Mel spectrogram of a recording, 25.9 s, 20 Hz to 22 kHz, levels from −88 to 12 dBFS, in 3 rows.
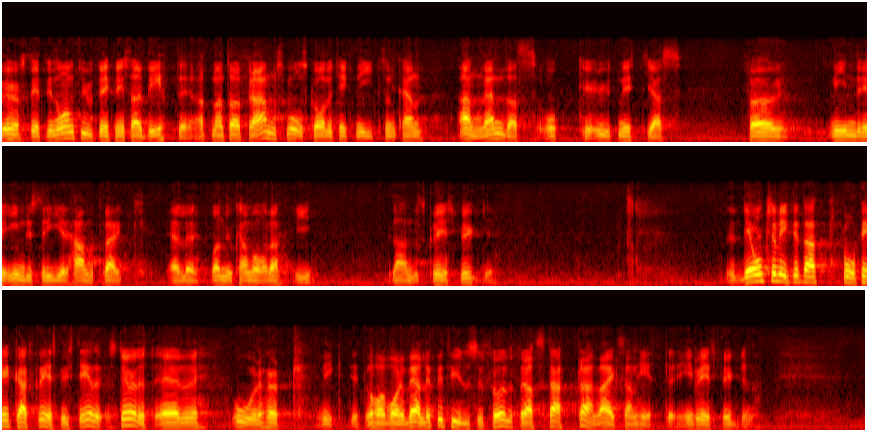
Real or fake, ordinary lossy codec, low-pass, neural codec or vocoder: fake; none; none; codec, 16 kHz, 2 kbps, FunCodec, trained on Chinese and English, 25 frames a second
